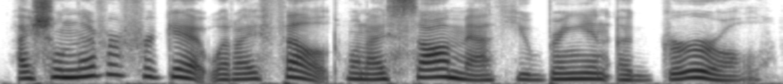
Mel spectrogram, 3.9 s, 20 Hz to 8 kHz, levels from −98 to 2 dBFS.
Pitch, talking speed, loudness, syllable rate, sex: 220 Hz, 230 wpm, -16 LUFS, 5.2 syllables/s, female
